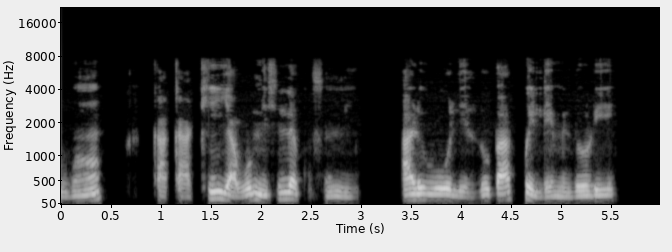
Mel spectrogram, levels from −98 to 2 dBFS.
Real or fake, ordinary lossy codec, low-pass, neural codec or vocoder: real; none; none; none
